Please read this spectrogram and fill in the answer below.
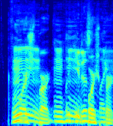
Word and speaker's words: Forsberg: Riad ra see how see how forsberg doesn't really pronounce the g forber hit it yeah yeah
